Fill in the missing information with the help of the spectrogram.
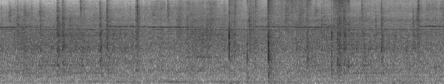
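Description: Steady rumbling, noisy ambience with a faint thin high tone and scattered light clicks and ticks, the sharpest about four seconds in; it sounds like a train passing.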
